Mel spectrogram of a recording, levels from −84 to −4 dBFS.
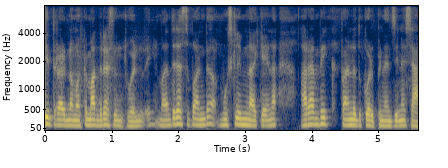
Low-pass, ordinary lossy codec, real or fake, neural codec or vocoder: none; none; fake; codec, 16 kHz, 1 kbps, X-Codec, WavLM features, trained on Multilingual LibriSpeech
